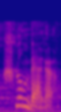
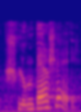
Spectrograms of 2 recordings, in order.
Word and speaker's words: Schlumberger: It was a Protestant family whose German side was Schlumberger. Now, once they went to Paris, they changed the pronunciation to Schlumberger.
